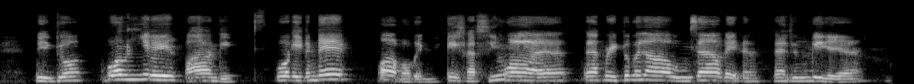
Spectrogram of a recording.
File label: voiceover soft female voi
